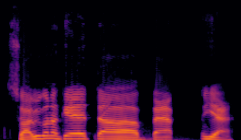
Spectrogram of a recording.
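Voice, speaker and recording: A woman's voice: lowish voice, fairly even intonation, moderate pace, a bit bright, smooth. A woman from India chatting casually as she streams a game, thinking aloud in a hesitant, musing way.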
